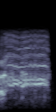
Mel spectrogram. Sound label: pig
